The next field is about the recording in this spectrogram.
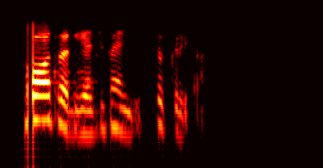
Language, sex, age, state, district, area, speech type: Punjabi, female, 30-45, Punjab, Jalandhar, urban, conversation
